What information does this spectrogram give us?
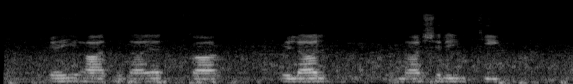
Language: Urdu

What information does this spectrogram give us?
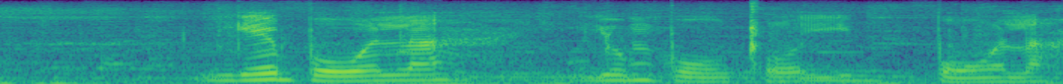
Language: Xhosa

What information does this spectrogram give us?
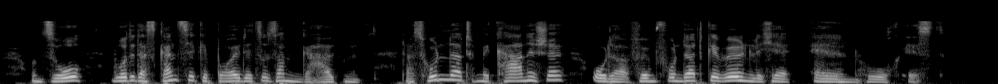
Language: German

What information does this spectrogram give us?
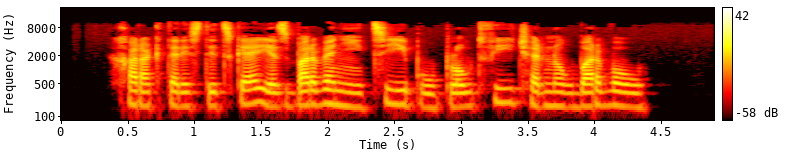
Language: Czech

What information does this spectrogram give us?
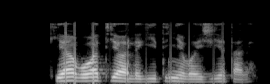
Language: Kalenjin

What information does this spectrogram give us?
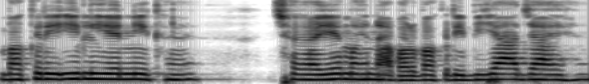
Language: Maithili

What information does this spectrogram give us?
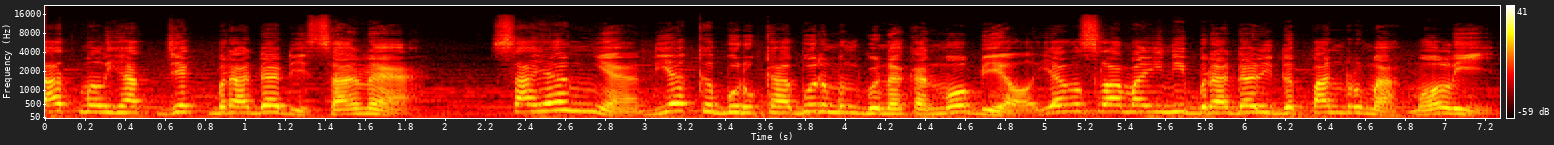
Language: Indonesian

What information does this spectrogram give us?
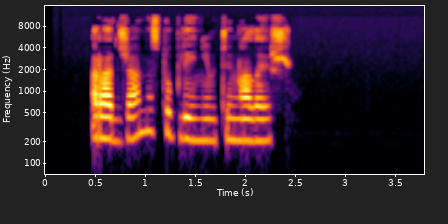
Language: Mari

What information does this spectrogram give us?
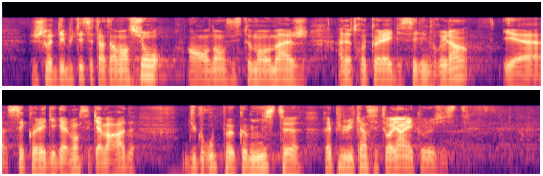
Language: French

